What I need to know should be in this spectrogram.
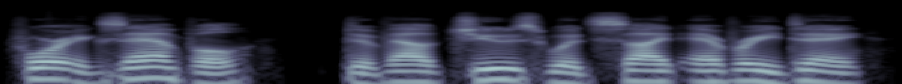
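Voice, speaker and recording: A man reading a scripted Bible study in a measured, earnest, explanatory way. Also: mid-range voice, clear, resonant tone, no room sound. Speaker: Bible teacher.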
